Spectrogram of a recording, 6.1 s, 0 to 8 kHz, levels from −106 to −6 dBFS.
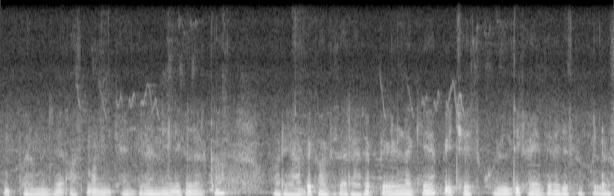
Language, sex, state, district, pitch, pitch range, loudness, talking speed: Hindi, male, Maharashtra, Dhule, 105 Hz, 105-115 Hz, -20 LUFS, 280 wpm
